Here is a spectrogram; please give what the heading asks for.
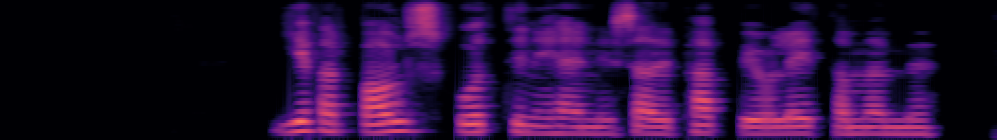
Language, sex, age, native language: Icelandic, female, 50-59, Icelandic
